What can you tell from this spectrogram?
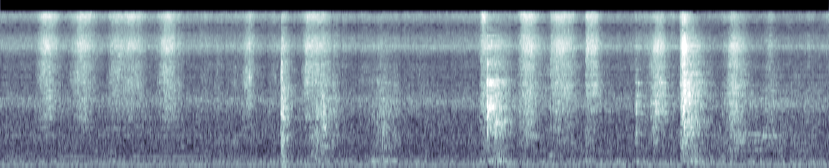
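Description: Off-screen kitchen handling sounds: light taps, then three louder knocks about two seconds apart with smaller clatters between, over a steady low hum.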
